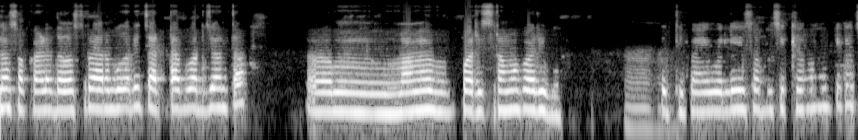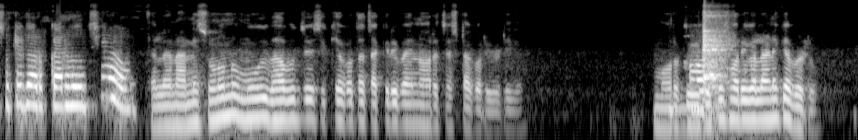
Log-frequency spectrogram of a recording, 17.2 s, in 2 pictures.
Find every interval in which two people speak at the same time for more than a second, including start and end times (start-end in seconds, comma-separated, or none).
none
